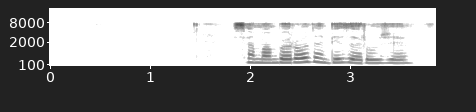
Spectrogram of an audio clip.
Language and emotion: Russian, neutral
